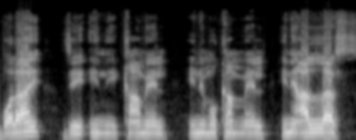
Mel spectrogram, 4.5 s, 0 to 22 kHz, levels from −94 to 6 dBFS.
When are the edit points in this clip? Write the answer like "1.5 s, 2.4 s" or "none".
3.4 s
